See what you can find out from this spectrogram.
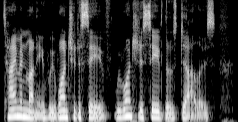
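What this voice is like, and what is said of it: Mob boss character voice. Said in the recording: “sound like a mob boss”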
